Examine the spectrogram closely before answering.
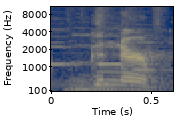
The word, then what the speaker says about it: Gnerblin: With a silent G at the beginning. So his full name, Gnerblin. Gnerblin.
